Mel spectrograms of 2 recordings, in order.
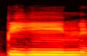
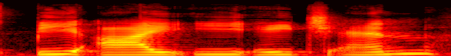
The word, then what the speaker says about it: Biehn: I believe Bean is the correct way to pronounce his name. It's Biehn, and he plays Kyle Reese.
